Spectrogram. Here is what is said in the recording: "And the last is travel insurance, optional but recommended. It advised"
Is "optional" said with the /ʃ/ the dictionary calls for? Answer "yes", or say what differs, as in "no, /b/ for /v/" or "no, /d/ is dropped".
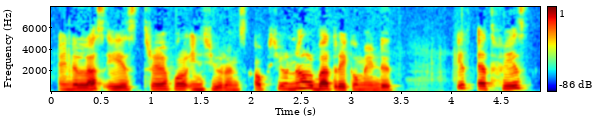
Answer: no, /s/ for /ʃ/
